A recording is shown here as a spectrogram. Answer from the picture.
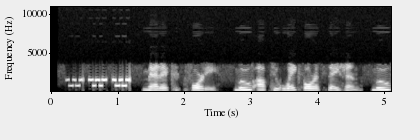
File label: EMS ALERT, p25; wake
